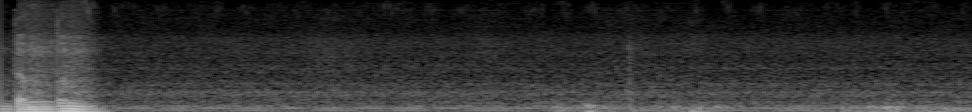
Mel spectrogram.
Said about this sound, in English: the thunder comes through in nicely with headphones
